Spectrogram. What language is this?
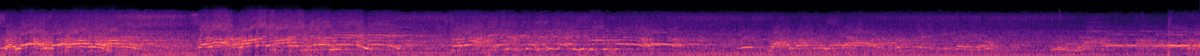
Arabic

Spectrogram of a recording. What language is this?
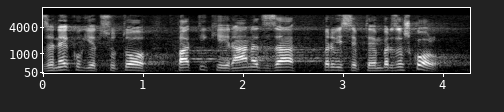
Serbian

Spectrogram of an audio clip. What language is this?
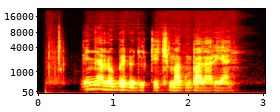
Luo (Kenya and Tanzania)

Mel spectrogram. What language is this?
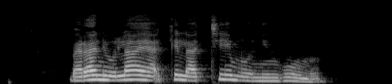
Swahili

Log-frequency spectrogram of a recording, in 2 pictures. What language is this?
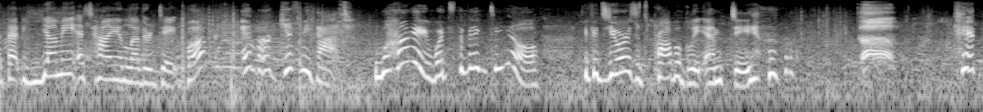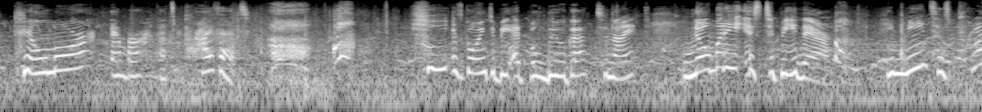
English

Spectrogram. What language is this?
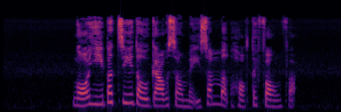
Cantonese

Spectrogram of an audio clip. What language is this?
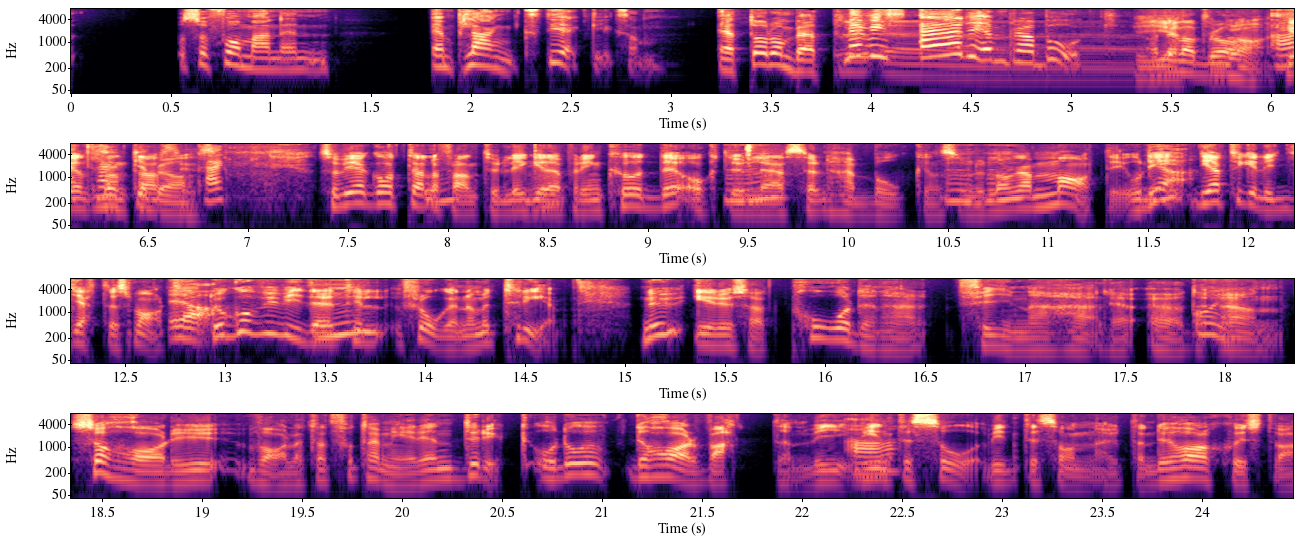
Swedish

